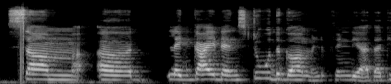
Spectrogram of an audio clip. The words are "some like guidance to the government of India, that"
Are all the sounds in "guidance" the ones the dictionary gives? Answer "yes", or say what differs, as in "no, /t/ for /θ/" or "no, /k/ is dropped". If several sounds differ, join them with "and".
yes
